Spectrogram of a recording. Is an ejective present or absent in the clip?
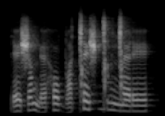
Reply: absent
